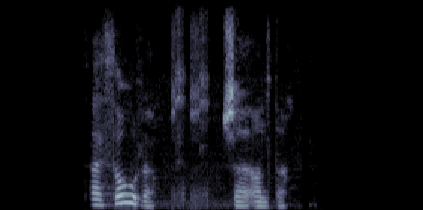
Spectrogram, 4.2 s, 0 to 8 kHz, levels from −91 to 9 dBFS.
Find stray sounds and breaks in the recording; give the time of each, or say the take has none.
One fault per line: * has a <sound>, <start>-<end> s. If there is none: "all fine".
* has a laugh, 1.7-2.1 s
